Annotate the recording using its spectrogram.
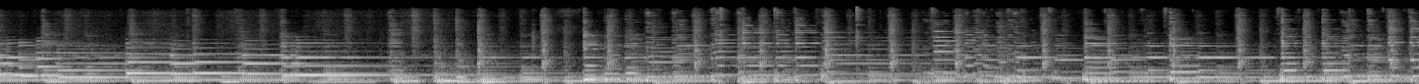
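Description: Korg Havian 30 digital piano playing a bossa nova: a run of melody notes over a plucked, guitar-like accompaniment, with a light, steady percussion beat.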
